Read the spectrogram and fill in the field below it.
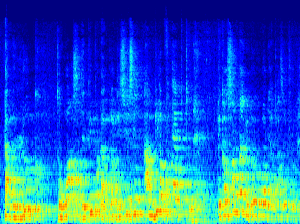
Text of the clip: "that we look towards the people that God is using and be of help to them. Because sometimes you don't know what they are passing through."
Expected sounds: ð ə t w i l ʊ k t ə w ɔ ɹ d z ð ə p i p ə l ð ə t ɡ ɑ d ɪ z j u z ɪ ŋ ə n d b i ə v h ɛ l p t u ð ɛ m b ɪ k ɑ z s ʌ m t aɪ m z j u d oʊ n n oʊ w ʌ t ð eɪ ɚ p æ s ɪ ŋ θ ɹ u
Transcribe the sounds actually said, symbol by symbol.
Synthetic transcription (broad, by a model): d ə t w i l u k t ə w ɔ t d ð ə p i p ə l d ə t ɡ ɑ d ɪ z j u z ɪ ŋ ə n b i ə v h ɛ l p t u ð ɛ m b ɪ k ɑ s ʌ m t aɪ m j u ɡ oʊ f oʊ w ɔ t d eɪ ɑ p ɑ s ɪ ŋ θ ɹ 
